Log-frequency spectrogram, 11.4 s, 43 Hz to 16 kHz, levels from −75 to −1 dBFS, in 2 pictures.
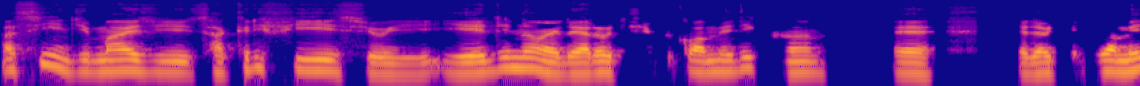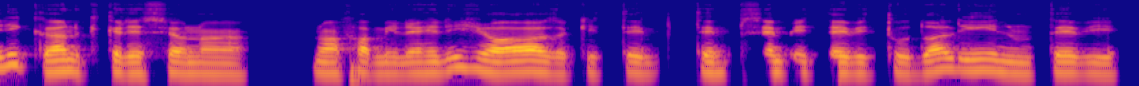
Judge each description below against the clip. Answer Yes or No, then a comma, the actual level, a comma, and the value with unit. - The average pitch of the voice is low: Yes, low, 115 Hz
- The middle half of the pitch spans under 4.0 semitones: Yes, average, 2.9 semitones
